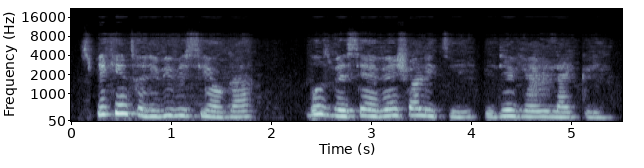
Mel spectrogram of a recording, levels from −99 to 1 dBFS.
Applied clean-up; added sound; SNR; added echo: none; none; none; none.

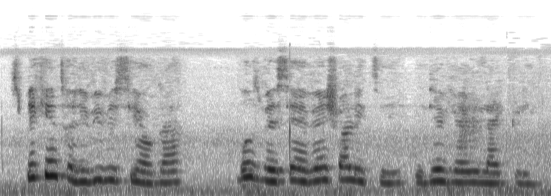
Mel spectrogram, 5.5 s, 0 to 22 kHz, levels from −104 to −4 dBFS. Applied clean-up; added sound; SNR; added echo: none; Insect; 19 dB; none.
